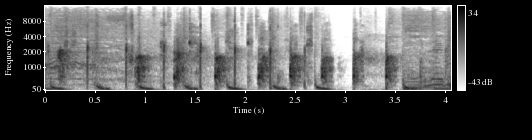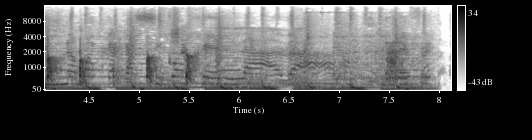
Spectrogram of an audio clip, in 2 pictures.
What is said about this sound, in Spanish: Un aplauso.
